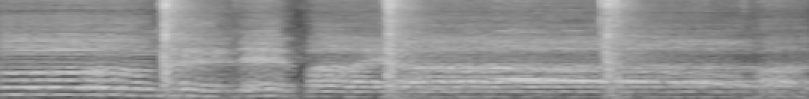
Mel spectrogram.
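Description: A large group of men chanting a noha, a Shia mourning lament, together, with sharp hand slaps on bare chests (matam) in a steady beat about once a second.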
